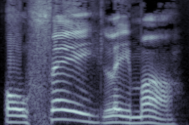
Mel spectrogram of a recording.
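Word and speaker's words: ophelema (ὀφείλημα): Ophelema. Epsilon iota diphthong is pronounced the same as the eta, so you've got ophelema. Two eta sounds.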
